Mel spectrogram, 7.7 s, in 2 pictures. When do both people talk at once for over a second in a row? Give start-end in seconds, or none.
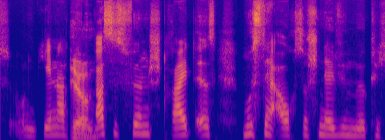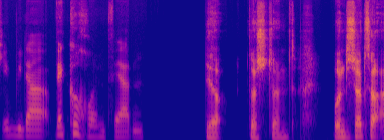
none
